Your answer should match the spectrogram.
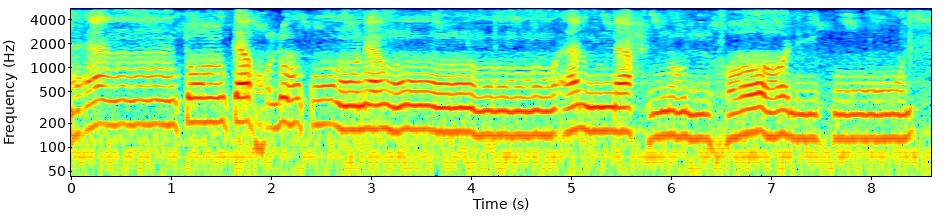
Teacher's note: مد صلة كبرى، تمد أربع أو خمس حركات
